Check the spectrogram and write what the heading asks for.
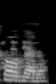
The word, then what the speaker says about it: Sodaro: In So- Sicily, Sodaro.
